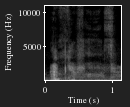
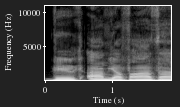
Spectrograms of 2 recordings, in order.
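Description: First: It is said quietly. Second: It is said loudly.

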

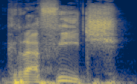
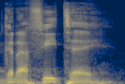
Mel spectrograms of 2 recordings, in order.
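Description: First: The name ends with a 'chee' sound. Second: The name ends with a plain t sound.

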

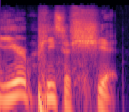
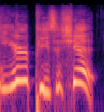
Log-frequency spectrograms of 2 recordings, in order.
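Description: First: It is said in a harsh, insulting tone. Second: It is said in a light, friendly tone. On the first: It comes across as a real insult. The speaker calls it wrong. "The tone was wrong" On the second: It is meant as a harmless joke. The speaker calls it right. "I meant to say"

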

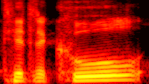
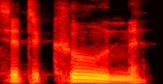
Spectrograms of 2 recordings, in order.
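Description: First: The name ends with an L sound. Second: The name ends with an N sound. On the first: The speaker calls it wrong. "even though it looks like Titikul" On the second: The speaker calls it right. "it is Titikun with an N is how you would pronounce it"

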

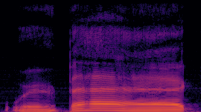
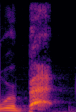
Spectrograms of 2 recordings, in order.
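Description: First: It is said quietly and flatly. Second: It is screamed with high energy.

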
